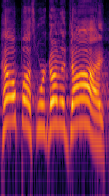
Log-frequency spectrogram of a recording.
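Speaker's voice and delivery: high, loud panicked cry for help; mock panicked cry. Disciples crying to Jesus, loud mock panic. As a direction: cry out like you're sinking.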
